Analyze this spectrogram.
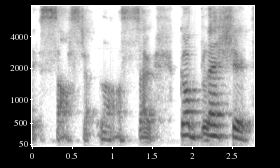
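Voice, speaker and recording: Somewhat breathy, a woman's voice comes through on a very clean recording with a silent background. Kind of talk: casual chat. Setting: studio. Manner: halting, many fillers.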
